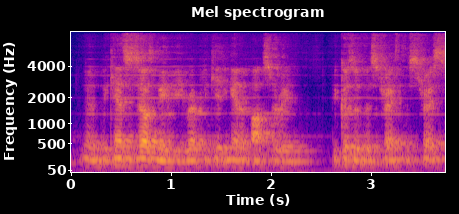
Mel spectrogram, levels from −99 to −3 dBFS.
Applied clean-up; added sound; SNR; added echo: neural separator model SepFormer DNS4.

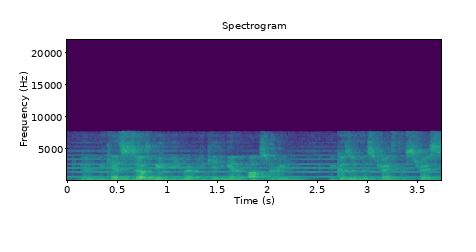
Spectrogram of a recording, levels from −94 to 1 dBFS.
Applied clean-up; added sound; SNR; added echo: none; Trumpet; 11 dB; reverberation time 0.6 s.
